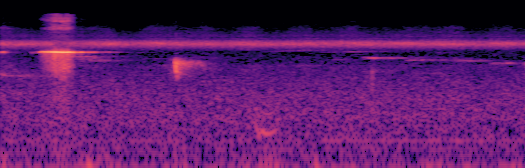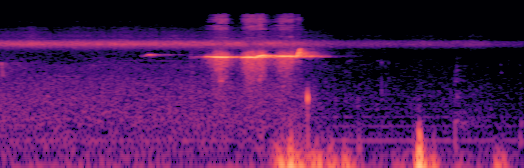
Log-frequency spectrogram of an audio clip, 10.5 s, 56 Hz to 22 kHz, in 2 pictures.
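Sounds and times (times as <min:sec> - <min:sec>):
Black-chinned robin sustained pulsing high whistle: 0:00.0 - 0:01.2, 0:06.8 - 0:08.6
insect drone: 0:00.0 - 0:10.4
low thumps: 0:09.4 - 0:09.7.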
